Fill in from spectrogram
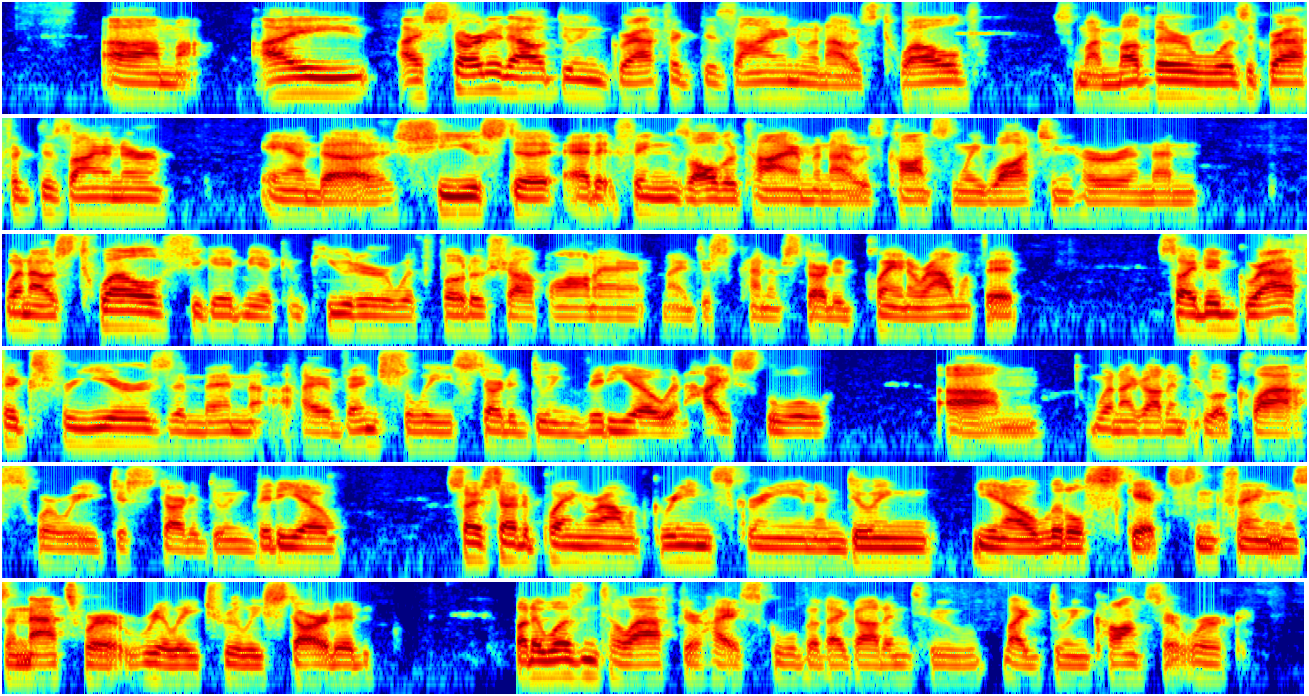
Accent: Modesto, California, United States; now in Stockton, United States; So I grew up in Modesto, California.

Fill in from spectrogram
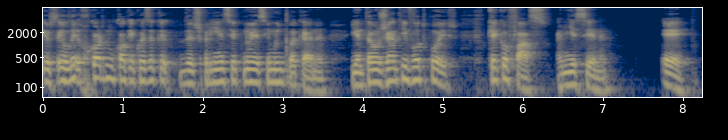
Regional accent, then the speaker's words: Portugal; sou português.

